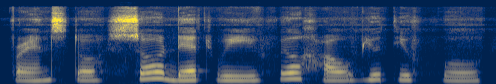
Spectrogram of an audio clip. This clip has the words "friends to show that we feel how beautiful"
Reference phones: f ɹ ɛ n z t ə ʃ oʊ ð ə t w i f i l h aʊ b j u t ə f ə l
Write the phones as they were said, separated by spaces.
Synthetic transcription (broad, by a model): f ɹ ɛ n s t ə s oʊ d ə t w i f i l h aʊ b j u t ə f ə l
